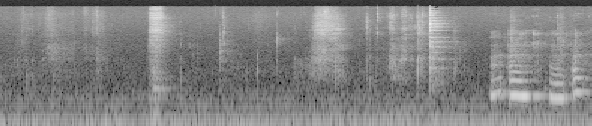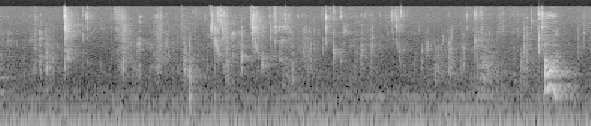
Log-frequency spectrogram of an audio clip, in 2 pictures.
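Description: Close-miked chewing of chicken pad thai rice noodles: wet, sticky mouth clicks and smacks throughout. About seven seconds in, a short hummed vocal sound.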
